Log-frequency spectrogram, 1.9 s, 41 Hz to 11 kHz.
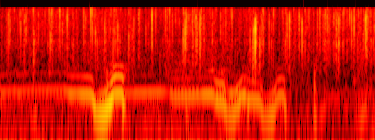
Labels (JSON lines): {"label": "biophony, cascading saw", "recorder": "SoundTrap 600 or HydroMoth"}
